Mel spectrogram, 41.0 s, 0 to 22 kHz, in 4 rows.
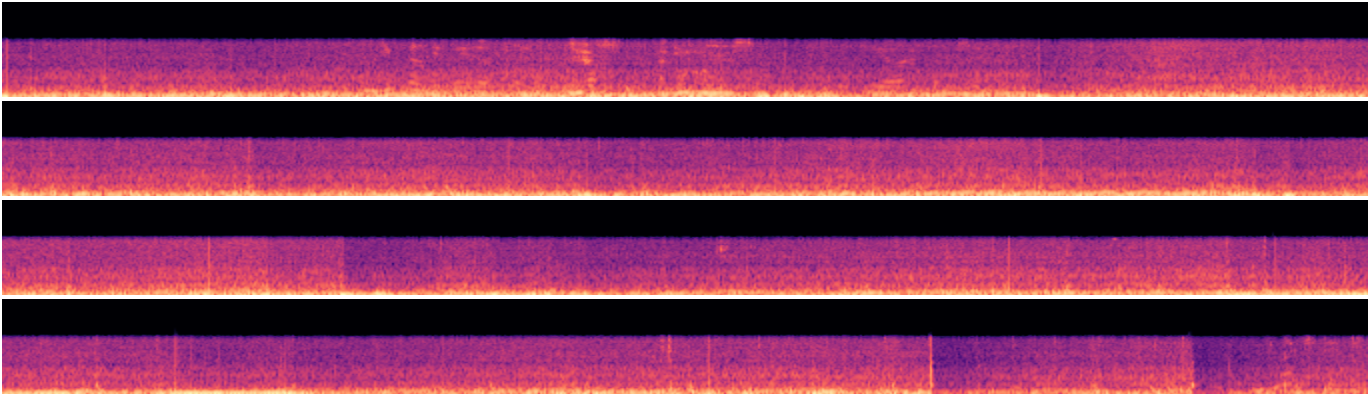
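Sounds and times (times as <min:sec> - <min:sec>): car engine rumble: 0:00.0 - 0:40.9
tyre noise on wet road: 0:00.0 - 0:40.9.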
